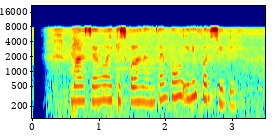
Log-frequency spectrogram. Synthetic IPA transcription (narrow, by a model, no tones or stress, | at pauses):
marsɛllaɡ̥i̤sə̥kolahnaŋt̪ɛmpɔlinifərsit̪i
